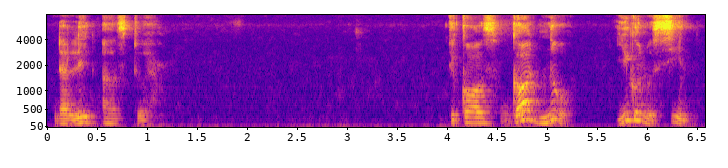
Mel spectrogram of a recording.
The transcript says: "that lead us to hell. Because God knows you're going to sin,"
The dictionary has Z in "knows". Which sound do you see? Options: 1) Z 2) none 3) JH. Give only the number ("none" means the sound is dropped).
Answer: 2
